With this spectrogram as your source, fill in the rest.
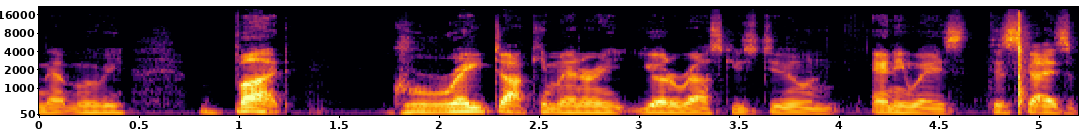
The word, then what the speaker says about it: Jodorowsky: the entire world is called yodorowski's dune that's how it's spelled j-o-d-o rousky yodorowski's doom it was the best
